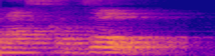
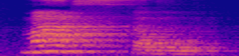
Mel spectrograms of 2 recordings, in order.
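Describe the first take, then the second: First: The stress is on the last syllable. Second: The stress is on the first syllable. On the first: "Não falo mascavô" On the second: "Não é o mas"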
